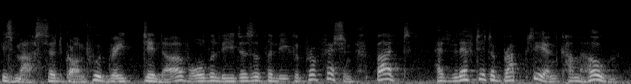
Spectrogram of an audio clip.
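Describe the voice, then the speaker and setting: A British man acting a thoughtful, shrewd priest sleuth in a radio mystery, speaking in a measured, deliberate way. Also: lively intonation, warm tone. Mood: shrewd, assured. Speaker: actor in the lead detective role. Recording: muffled radio recording with faint rumbling noise.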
